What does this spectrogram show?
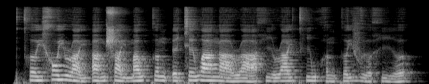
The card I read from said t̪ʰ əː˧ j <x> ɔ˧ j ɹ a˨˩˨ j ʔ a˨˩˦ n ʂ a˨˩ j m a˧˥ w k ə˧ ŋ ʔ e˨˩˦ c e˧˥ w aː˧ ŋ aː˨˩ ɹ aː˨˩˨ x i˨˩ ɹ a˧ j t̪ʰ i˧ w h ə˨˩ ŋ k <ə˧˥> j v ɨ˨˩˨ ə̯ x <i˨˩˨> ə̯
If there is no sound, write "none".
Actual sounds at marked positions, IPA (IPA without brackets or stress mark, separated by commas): x, ə˧˥, i˨˩˨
